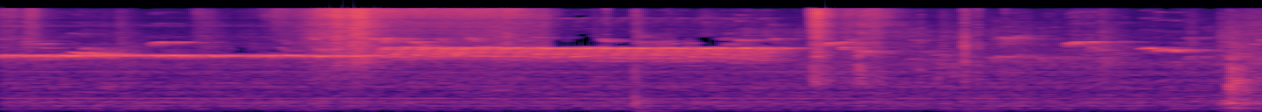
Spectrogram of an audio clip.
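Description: A canary singing in the background: a long, even trill that steps up to a higher trill about two seconds in, then fades. A couple of faint knocks are heard under it.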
